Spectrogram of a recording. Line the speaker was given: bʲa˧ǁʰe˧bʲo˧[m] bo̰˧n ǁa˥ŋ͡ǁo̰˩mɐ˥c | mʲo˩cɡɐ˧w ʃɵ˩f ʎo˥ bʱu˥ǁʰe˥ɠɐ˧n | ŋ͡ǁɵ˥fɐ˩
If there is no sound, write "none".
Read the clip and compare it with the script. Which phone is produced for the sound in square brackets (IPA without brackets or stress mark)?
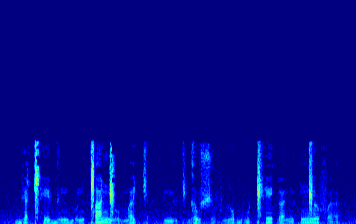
n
